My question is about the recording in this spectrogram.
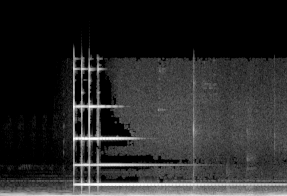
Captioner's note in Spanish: Mooji toca la campana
